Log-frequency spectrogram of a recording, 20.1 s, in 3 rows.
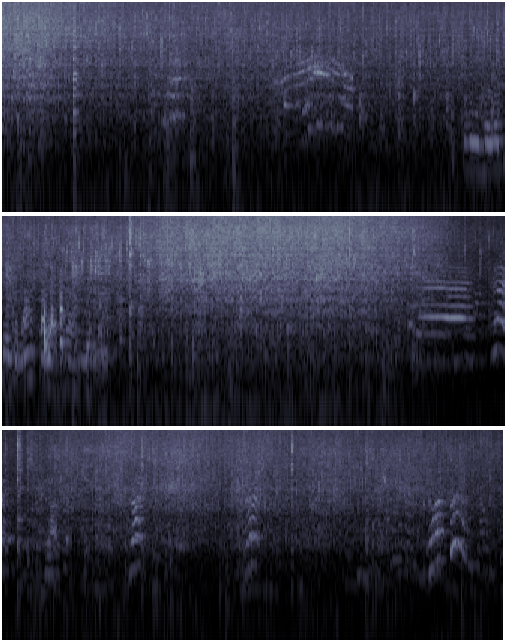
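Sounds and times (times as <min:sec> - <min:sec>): metal spatula scraping wok: 0:00.0 - 0:03.4, 0:05.0 - 0:12.3, 0:13.4 - 0:18.8
potatoes frying in hot oil: 0:00.0 - 0:20.0.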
